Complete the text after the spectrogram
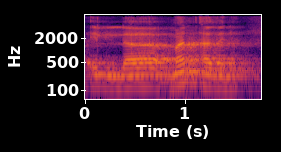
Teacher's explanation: نون ساکن کے بعد حمزہ آنے کی وجہ سے اظہار ہے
